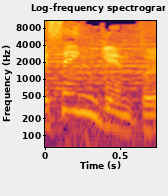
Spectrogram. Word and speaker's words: 浅間: 知らなかったですね、横浜駅前なんですね、近くにはですね、あの浅間と書いて千元と読む地名の交差点があるんですけれども、これも鳥用によってはあの本物の軽井沢の浅間山の気分を醸し出してなかなかのリゾート感覚でございます。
